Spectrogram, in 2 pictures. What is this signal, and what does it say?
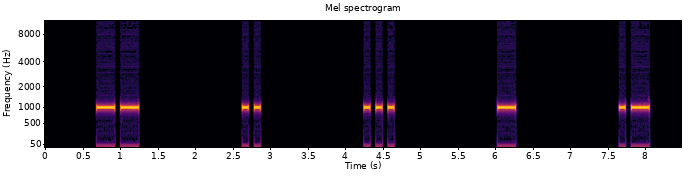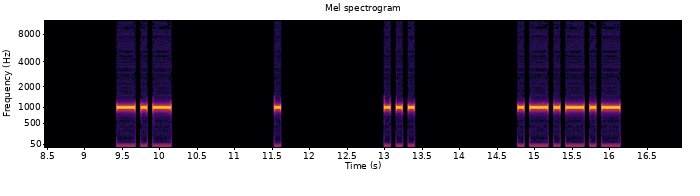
Morse code, heard as a keyed tone, about 15 wpm, spaced as for 5 wpm, 1000 Hz. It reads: MISTAKES.
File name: qotdfiles / 5wpm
